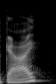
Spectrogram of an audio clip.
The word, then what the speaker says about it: Guy: My name is Guy. It's spelled G-U-Y.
